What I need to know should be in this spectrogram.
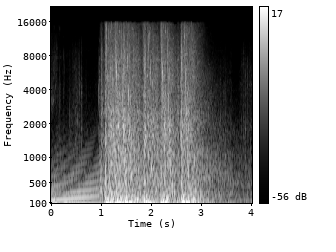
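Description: Energy blasts crackle and burst loudly.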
